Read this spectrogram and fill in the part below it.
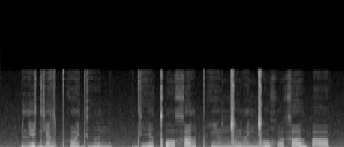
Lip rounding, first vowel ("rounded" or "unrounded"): unrounded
